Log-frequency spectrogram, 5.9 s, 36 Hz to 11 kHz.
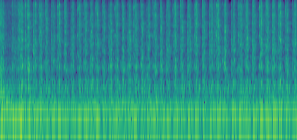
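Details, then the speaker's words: Oldsmobile 400 G big block V8, sat for a couple of years, restarted with no coolant: regular deep exhaust pulses, about seven a second, burbling evenly with no misfire or knock; normal idle, apart from a small fuel pump fitting leak. "Let's give it another go here quick, just so you can hear the burble on the backside."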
